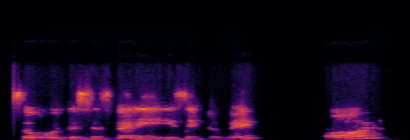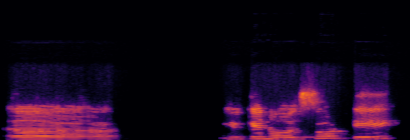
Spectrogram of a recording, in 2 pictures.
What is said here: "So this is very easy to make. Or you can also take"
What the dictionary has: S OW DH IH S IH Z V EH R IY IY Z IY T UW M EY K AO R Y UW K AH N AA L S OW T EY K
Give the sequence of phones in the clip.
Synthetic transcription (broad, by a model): S OW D IH S IH Z V EH R IY IY Z IY T UW M EY K AO R Y UW K AH N AA L S OW T EY K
